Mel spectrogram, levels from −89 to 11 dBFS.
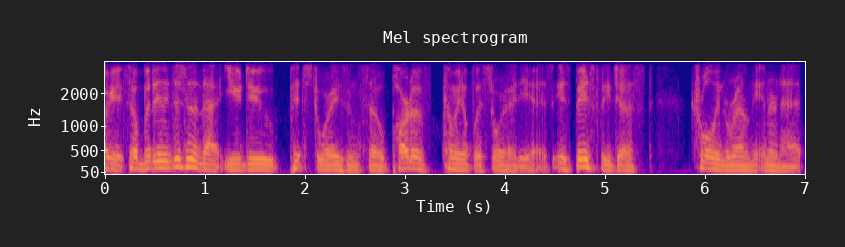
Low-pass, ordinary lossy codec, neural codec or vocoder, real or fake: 3.6 kHz; Opus, 16 kbps; none; real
